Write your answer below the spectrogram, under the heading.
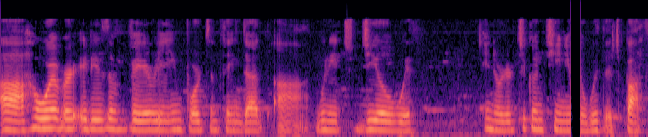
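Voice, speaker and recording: Speaking at a moderate pace with a Spanish accent, a woman keeps a monotone, flat intonation at a fairly low pitch while her loudness swings widely. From Peru. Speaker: university teacher. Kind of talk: lecture. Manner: halting, many fillers.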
